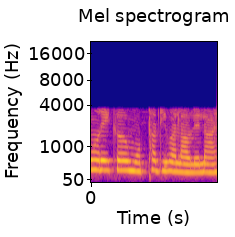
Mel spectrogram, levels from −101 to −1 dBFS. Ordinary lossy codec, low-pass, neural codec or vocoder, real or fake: none; 3.6 kHz; none; real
